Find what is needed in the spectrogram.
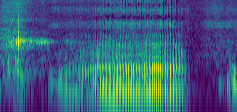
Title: Reggie snoring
